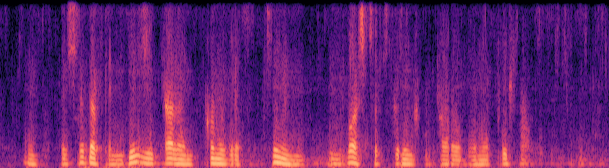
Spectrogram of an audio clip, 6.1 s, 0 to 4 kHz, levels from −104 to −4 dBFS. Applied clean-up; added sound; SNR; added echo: neural separator model SepFormer DNS4.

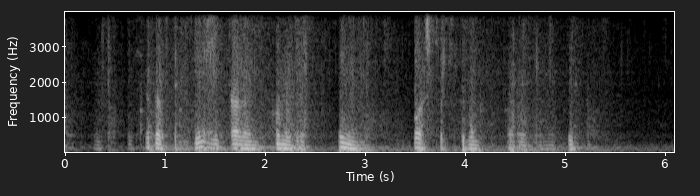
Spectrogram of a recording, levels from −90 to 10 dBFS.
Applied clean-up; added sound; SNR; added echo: neural mask model RNNoise.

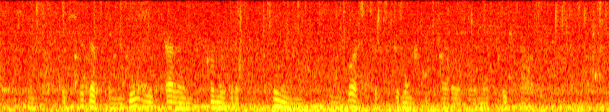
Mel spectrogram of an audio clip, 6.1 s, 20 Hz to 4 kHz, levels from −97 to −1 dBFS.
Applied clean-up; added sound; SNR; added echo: none; Rain; -2 dB; none.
